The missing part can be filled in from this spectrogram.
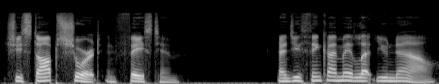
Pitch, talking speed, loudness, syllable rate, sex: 145 Hz, 190 wpm, -16 LUFS, 4.8 syllables/s, male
